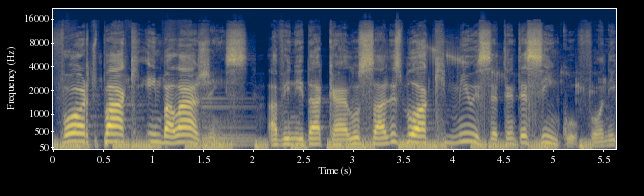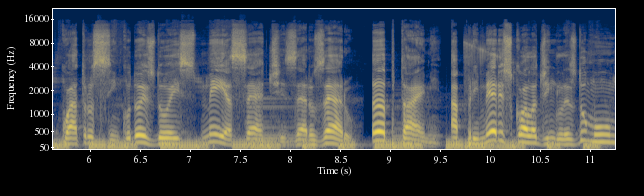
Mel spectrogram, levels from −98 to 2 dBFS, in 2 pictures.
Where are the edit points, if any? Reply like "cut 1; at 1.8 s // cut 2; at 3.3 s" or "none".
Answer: none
